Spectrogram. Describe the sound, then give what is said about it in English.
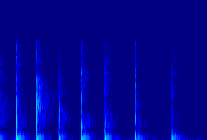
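A person beats on their chest in a quick series of seven dull, low thuds, fairly steady then slowing slightly, imitating a turkey flying across a creek. No talking. “But I still have arms, so I'm going to kind of semi-imitate it, but I'm actually going to beat my chest. How about that? So you sound like a turkey flying across the creek.”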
